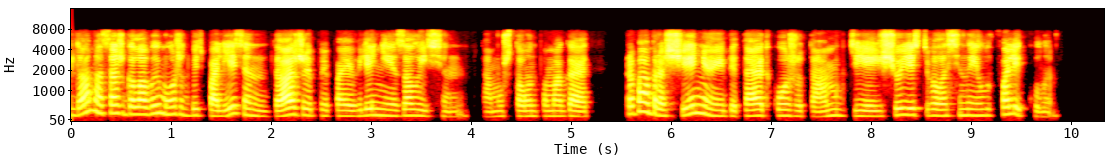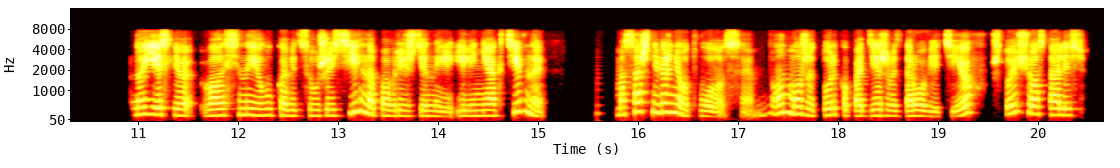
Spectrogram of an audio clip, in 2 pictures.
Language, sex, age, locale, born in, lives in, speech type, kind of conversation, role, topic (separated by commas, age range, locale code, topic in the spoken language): Russian, female, 40-44, ru-RU, Russia, Spain, read, expert-assistant, expert, Зачем человеку волосы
